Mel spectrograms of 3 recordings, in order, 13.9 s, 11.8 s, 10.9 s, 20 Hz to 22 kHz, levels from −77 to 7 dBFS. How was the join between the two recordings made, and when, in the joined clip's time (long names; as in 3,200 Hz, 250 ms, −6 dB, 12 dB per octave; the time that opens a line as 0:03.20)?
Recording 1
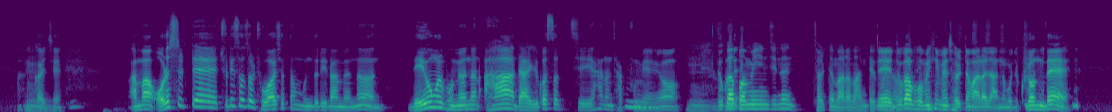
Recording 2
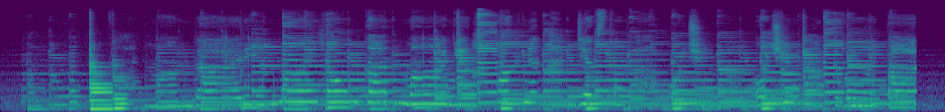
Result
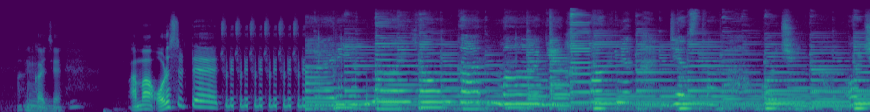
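recording 1
0:02.73: stutter in place 0.18 s, 6 plays
0:03.81: continue with recording 2 from 0:02.65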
